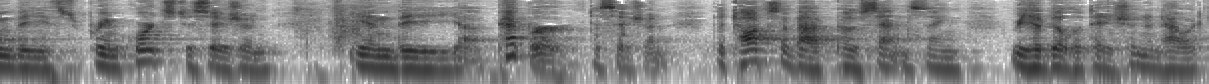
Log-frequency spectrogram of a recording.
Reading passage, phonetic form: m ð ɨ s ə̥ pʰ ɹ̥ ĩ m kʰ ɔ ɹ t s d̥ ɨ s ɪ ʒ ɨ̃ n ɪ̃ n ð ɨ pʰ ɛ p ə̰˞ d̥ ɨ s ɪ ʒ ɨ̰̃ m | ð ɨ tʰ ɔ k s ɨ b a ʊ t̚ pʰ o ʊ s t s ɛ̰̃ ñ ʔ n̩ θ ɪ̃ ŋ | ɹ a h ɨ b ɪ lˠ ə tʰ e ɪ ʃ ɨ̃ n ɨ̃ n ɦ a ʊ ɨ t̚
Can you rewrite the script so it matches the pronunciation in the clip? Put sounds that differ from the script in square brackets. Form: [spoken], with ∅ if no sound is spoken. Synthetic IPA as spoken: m ð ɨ s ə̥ pʰ ɹ̥ ĩ m kʰ ɔ ɹ t s d̥ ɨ s ɪ ʒ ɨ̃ n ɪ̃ n ð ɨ pʰ ɛ p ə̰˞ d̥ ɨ s ɪ ʒ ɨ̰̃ [n] | ð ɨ tʰ ɔ k s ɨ b a ʊ t̚ pʰ o ʊ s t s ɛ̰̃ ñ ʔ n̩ [s] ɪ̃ ŋ | ɹ [i] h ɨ b ɪ lˠ ə tʰ e ɪ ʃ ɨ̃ n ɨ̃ n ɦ a ʊ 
